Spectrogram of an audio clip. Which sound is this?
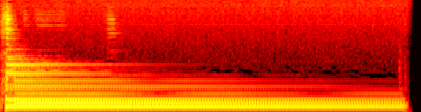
Jackson Dominion guitar run through a POD XT Live Mid- Pick-up. Random chord strum. Clean channel/ Bypass Effects.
